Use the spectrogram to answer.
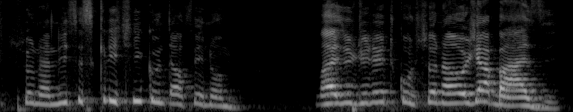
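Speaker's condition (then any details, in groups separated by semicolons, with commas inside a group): Cerebral palsy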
